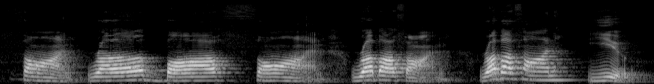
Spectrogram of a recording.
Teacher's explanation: So here I'm taking the F from off and I'm adding it to on.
